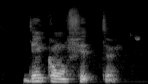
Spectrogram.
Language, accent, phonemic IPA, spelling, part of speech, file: French, Canada, /de.kɔ̃.fit/, déconfite, adjective, LL-Q150 (fra)-déconfite.wav
- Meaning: feminine singular of déconfit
